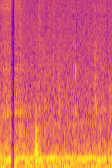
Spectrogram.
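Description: Near silence: faint room tone with a low steady hum and one small click just under a second in.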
